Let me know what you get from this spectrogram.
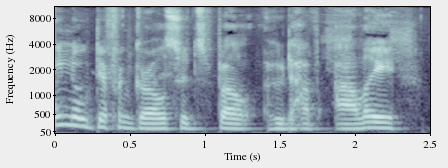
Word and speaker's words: Ally: I believe that's A-L-L-Y. Ali, like short for Allison.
